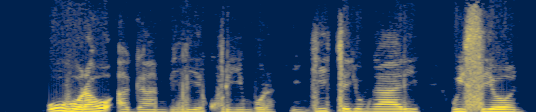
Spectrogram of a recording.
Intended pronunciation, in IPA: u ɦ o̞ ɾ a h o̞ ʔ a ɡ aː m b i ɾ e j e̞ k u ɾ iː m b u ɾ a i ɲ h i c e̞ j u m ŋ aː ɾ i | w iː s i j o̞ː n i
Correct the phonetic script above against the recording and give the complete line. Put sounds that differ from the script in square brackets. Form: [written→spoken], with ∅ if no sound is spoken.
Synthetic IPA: u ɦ o̞ ɾ a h o̞ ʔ a ɡ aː m b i ɾ [e→i] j e̞ k u ɾ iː m b u ɾ a i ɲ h i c e̞ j u m ŋ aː ɾ i | w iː s i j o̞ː n i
